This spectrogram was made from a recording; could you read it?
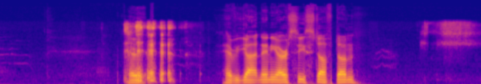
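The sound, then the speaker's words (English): A cat lets out a single loud meow, followed by a man asking a question; a brief soft hiss trails off at the end. “Hey, the cat's early tonight.”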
